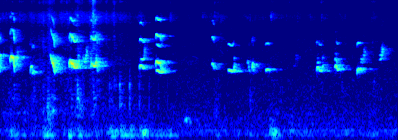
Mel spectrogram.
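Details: Young Sablepoot bantam chicks, Porcelain and Lemon varieties aged two weeks, peeping while rolling in their feed indoors. Bright, thin chirps come rapidly at first, then thin out into scattered softer peeps, with light rustling.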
